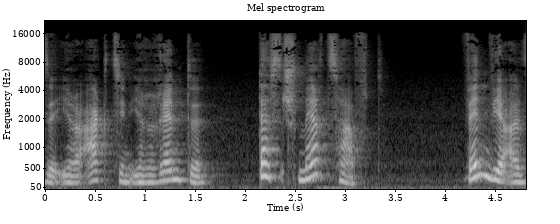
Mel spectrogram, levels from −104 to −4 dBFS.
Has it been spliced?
yes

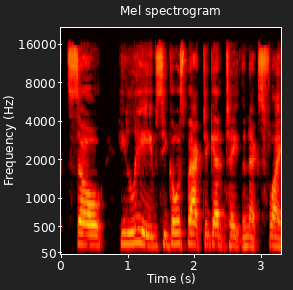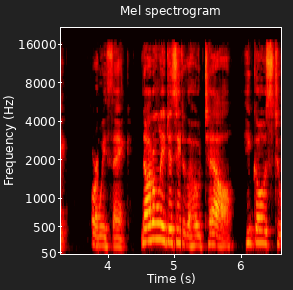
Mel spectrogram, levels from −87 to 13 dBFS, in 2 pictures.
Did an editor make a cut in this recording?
yes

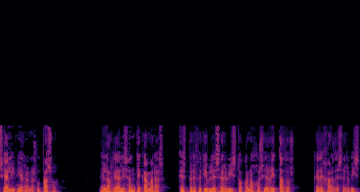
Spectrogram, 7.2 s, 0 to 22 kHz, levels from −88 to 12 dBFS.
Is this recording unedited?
yes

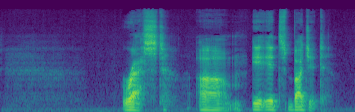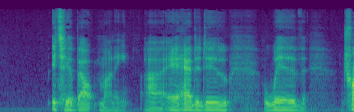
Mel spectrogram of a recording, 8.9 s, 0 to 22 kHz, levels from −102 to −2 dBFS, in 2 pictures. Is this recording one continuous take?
no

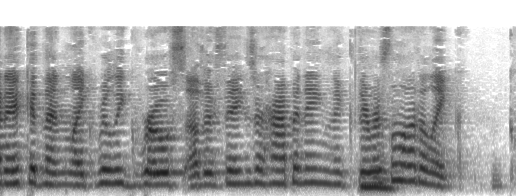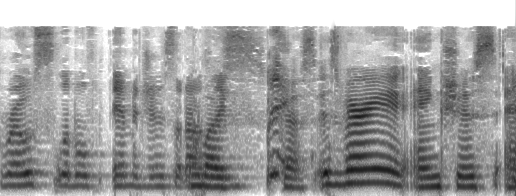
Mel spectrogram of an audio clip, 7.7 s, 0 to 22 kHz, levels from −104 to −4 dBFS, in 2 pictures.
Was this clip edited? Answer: no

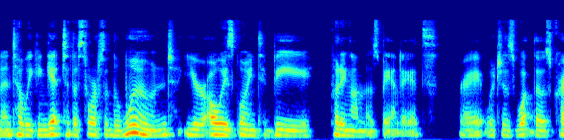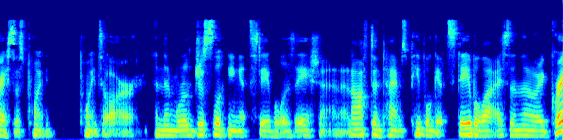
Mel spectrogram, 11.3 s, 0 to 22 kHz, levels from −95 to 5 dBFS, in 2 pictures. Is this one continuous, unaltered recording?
no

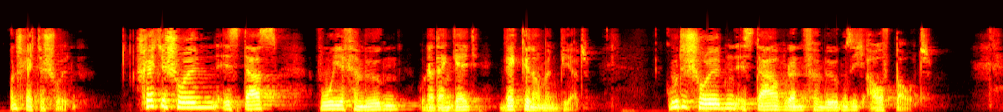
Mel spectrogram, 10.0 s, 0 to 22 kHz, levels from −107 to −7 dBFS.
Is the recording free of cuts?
yes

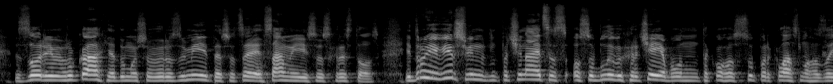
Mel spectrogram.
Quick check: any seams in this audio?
no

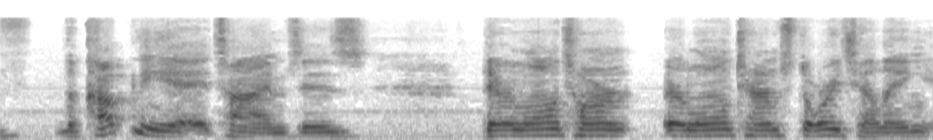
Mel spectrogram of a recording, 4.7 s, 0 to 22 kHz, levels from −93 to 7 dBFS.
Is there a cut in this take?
no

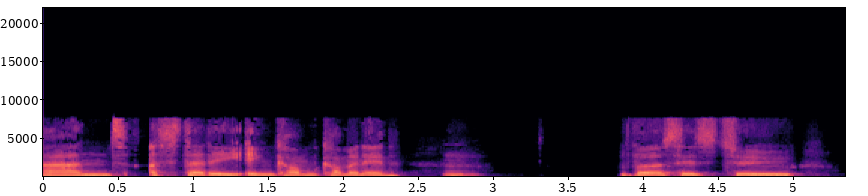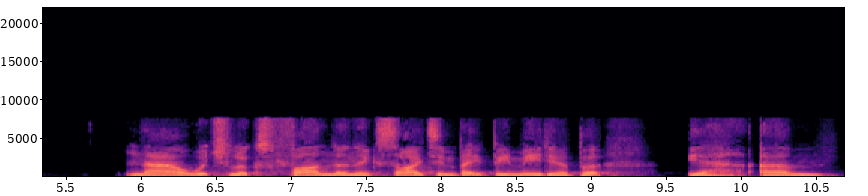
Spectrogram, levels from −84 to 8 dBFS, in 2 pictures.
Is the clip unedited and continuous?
yes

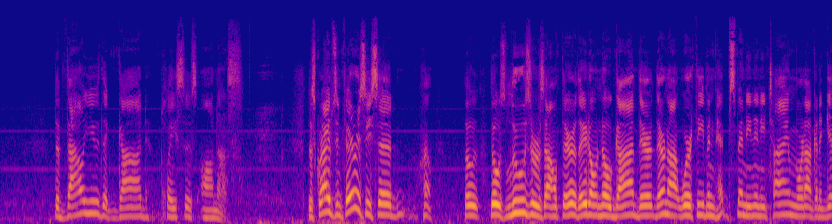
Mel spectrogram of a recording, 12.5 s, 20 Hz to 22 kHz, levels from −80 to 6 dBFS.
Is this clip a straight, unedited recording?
yes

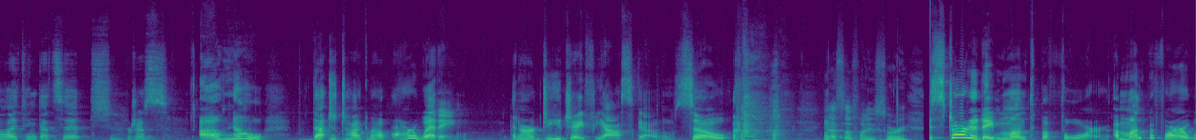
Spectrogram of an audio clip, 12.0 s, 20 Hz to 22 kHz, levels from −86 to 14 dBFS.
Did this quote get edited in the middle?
yes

